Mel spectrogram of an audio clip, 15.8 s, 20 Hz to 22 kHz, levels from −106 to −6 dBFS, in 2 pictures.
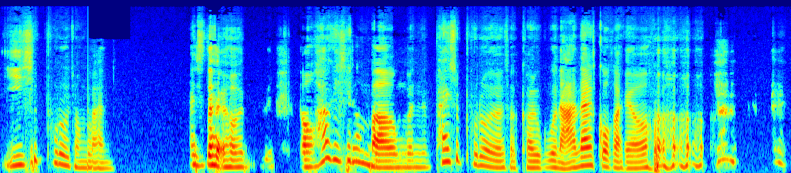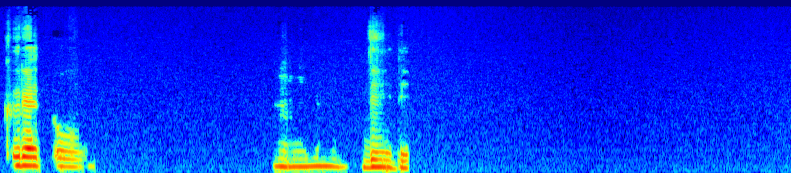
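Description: At 0.89–0.94 s, 6.23–6.28 s, 11.94–12.01 s and 15.33–15.37 s the speech breaks briefly from damaged data in a compressed stream: corrupt frames lose decoder sync.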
